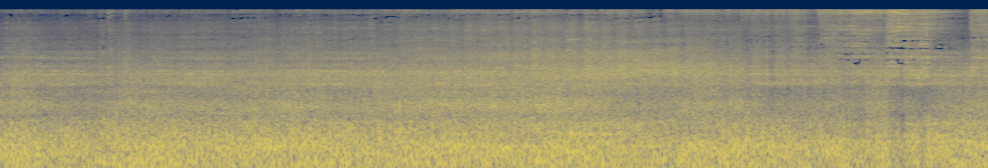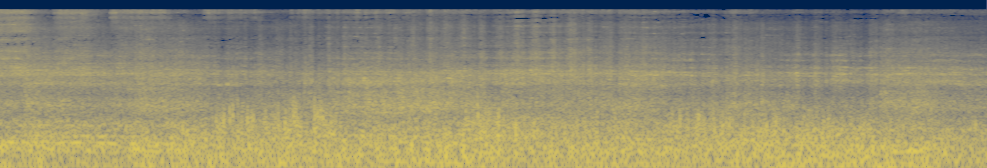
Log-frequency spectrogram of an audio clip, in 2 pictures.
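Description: Freight train of loaded container flatcars rolling past: steady rumble of steel wheels on the rails with clickety-clack from the rail joints.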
